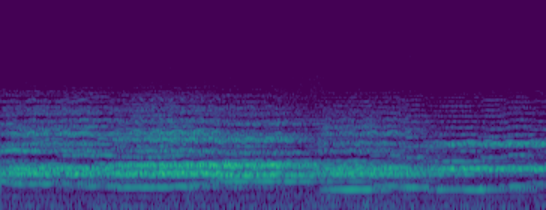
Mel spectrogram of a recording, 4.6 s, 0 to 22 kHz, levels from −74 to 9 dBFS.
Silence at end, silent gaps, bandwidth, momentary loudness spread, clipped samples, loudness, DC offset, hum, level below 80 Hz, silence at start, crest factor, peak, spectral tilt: 0 s; none; 9.2 kHz; 6 LU; under 0.1%; -28 LUFS; under 0.1%; none; -58 dBFS; 0 s; 14 dB; -14 dBFS; -5 dB/octave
